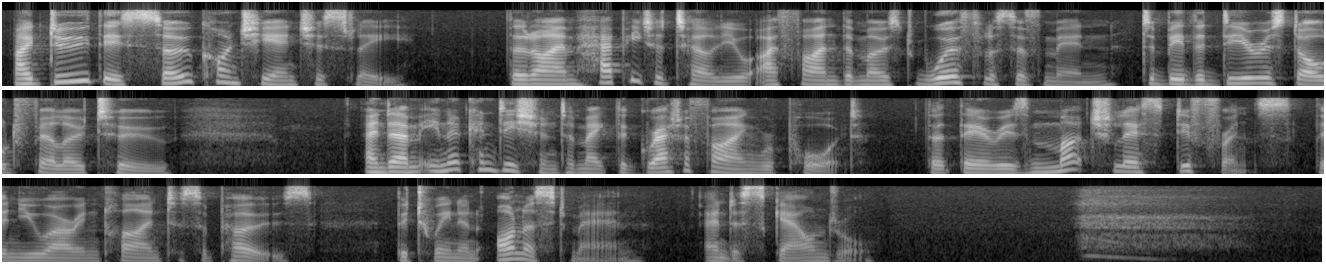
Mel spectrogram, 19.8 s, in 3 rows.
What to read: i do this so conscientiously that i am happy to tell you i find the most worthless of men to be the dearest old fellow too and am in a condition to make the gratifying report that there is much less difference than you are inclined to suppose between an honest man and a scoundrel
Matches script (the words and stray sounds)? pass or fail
fail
